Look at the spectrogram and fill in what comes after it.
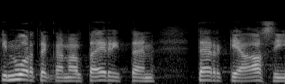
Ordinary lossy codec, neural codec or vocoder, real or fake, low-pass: none; none; real; none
